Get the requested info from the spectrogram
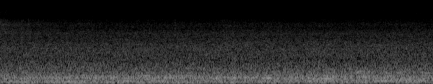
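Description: Steady noise with a faint low hum, most likely from an electric pedestal fan running in the church.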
